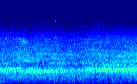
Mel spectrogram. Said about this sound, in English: Now the Warrior fans chanting Warriors, coming largely from the upper bowl.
